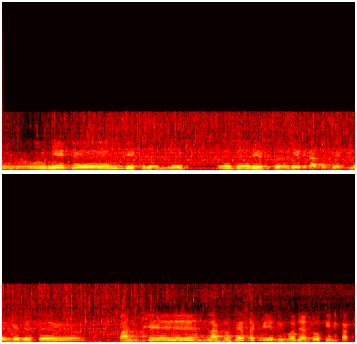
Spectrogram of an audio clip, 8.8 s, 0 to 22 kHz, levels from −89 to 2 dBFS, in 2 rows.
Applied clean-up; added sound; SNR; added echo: none; Toilet flush; 19 dB; none.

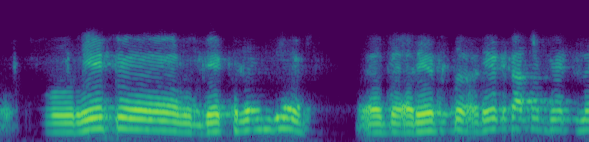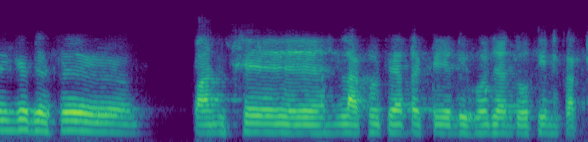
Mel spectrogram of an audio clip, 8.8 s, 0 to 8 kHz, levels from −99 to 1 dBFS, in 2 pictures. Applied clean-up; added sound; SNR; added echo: neural mask model Resemble Enhance denoiser.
